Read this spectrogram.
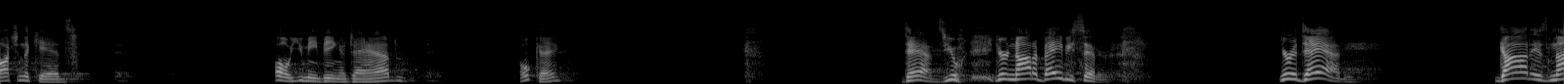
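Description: A middle-aged man speaks with animation into a microphone, pausing often.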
